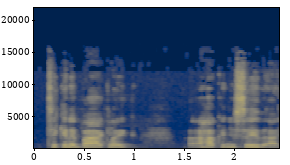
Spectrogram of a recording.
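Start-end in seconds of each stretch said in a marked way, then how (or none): none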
